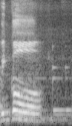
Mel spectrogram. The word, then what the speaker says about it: Wingco: Tulisannya wingco, dibacanya wingko.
